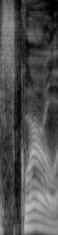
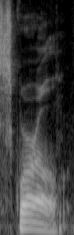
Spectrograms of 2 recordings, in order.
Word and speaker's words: squirrel: Everyone, call him y'all and say squirrel at him. Someone commented today, I forget the context. It was like, I can't believe you Yanks' ability to make squirrel a one-syllable word.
